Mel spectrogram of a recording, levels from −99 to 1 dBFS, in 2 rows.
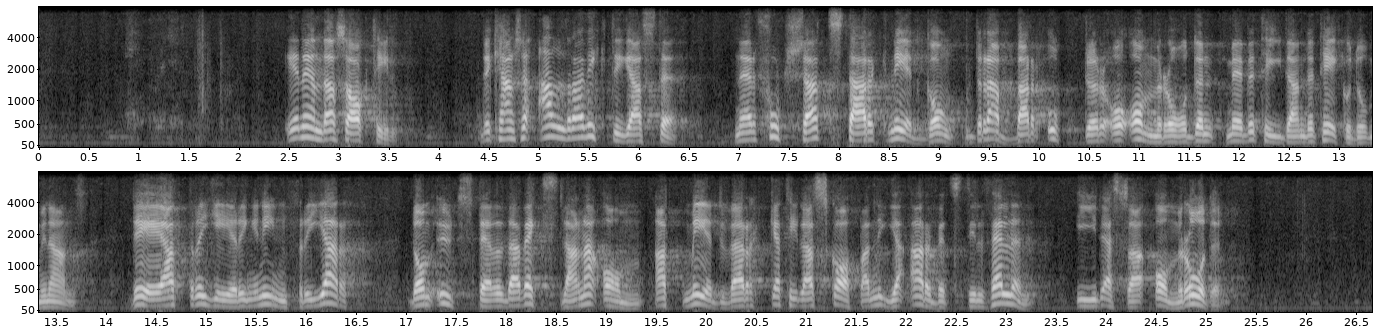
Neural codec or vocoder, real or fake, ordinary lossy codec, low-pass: none; real; Opus, 16 kbps; 7.2 kHz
